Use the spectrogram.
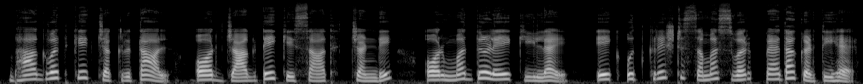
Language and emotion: Hindi, neutral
